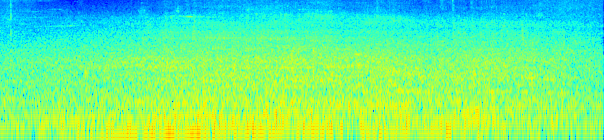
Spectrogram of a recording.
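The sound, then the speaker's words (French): Steady, dense rumble of road traffic, a continuous wash of passing cars blending into a low roar at moderate volume, with no distinct individual vehicles and no voices. “Toujours plus de voitures, toujours plus de pollution.”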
